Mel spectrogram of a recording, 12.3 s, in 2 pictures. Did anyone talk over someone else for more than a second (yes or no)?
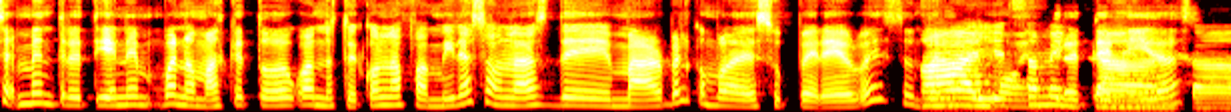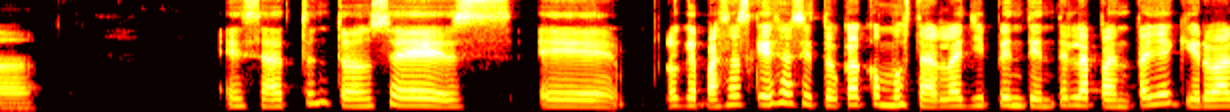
yes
